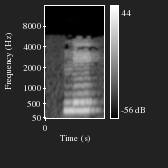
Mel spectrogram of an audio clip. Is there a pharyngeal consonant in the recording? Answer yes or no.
no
